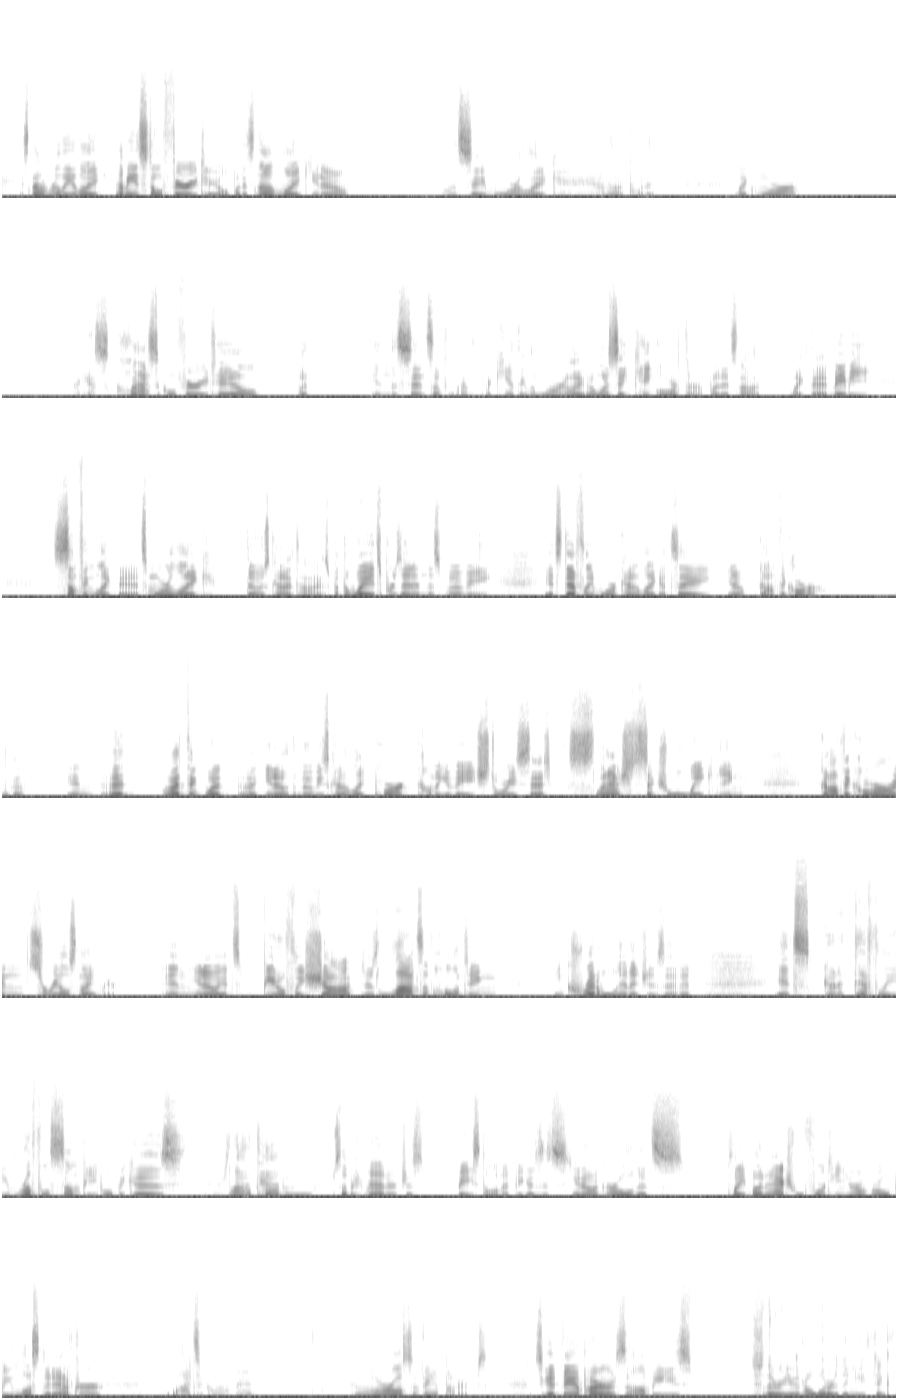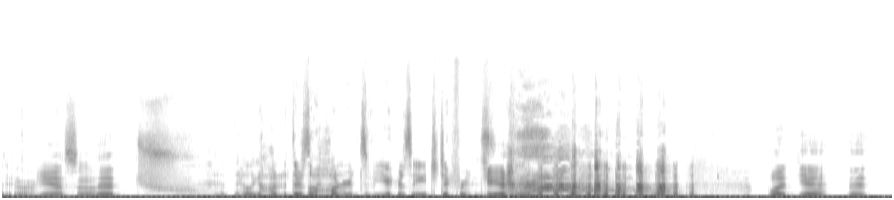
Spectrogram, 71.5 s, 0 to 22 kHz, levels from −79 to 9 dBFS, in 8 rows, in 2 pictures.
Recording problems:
low rumble; loud; throughout; 7 dB below the speech

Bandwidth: 15.5 kHz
